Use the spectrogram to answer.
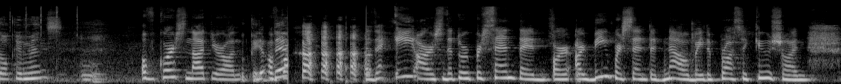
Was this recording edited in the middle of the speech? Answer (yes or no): yes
